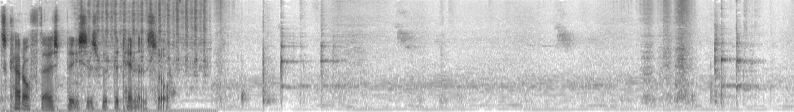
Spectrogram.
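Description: A hand saw cuts through wood with quick strokes.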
